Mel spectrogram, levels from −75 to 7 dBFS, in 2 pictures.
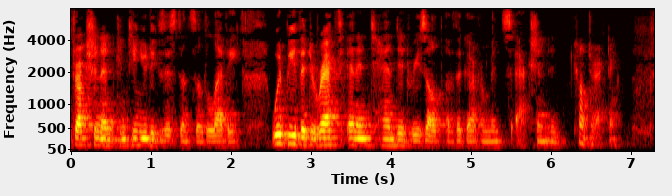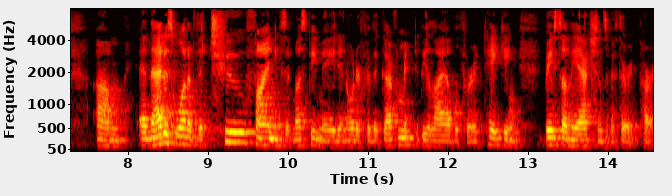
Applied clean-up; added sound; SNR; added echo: none; none; none; none.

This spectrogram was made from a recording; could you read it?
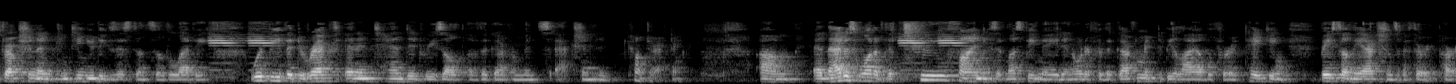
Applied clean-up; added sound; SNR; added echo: none; Vehicle horn, car horn, honking; 11 dB; reverberation time 1.1 s.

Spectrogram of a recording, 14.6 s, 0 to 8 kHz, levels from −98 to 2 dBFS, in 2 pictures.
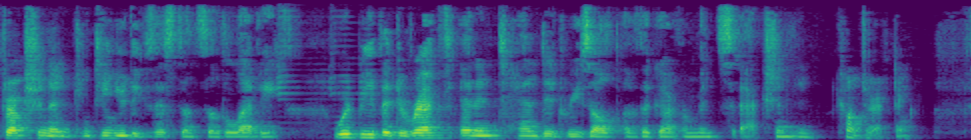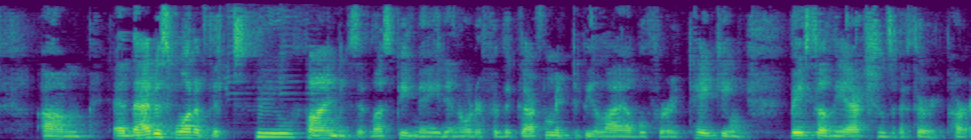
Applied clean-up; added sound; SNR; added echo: neural mask model DeepFilterNet 3.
